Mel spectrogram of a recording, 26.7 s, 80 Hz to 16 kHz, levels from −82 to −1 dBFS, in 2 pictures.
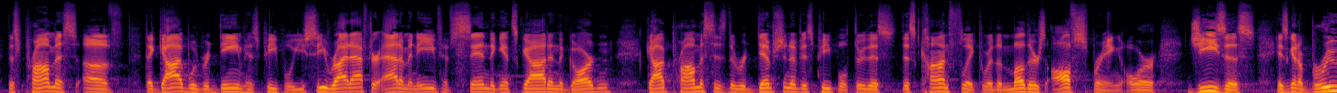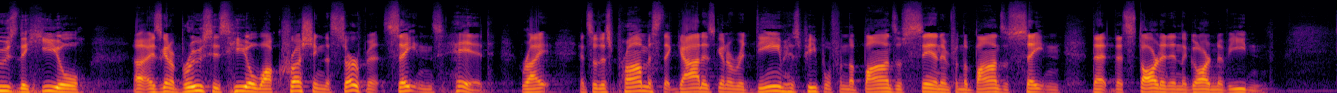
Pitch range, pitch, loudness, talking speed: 120-145 Hz, 130 Hz, -23 LUFS, 205 wpm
